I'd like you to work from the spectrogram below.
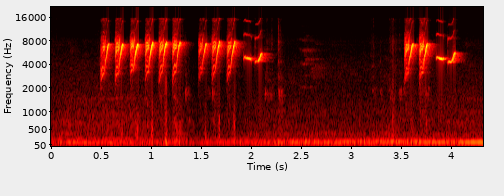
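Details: Ruby-cheeked sunbird song played as a trapping lure: bursts of very high, rapid buzzy chirps, about eight in quick series, then a few thin whistled notes, a pause, and another short chirping burst; faint low hum behind.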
